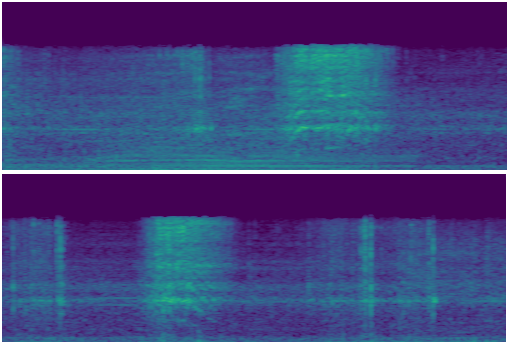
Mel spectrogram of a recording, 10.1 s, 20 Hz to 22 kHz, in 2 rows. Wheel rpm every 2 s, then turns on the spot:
0, 50, 10, 30, 10.
8-10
